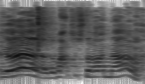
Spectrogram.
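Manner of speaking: imitating smug Charlotte announcing the match. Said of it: "Charlotte's like".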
